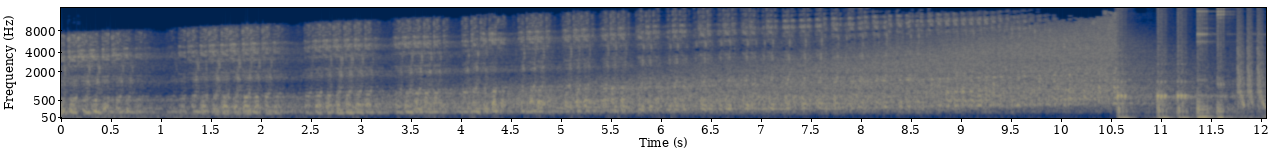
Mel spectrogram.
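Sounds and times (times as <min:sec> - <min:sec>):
fast ticking techno percussion: 0:04.2 - 0:12.0
noise riser: 0:05.6 - 0:12.0.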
